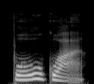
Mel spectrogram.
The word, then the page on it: 博物馆: bó wù guǎn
